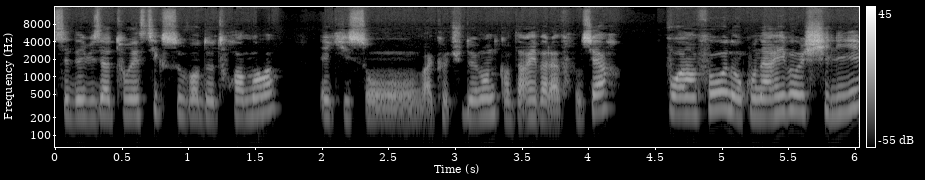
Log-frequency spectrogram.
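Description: Against a quiet background, a woman talks at a fairly quick pace. Her voice sits fairly high, with a dark, mellow tone. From France, Lyon. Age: 30s. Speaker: traveller. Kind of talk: interview.

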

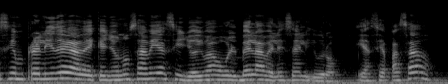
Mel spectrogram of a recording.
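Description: At a moderate pace, a plain, everyday voice talks with fairly even intonation. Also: woman. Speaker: genealogist. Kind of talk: radio interview.

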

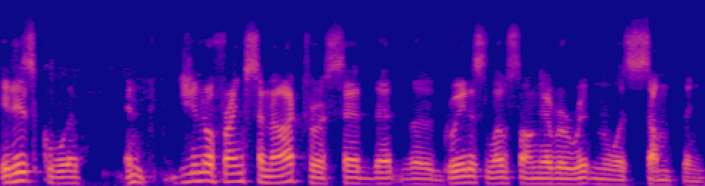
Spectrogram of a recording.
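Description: A man talks in a plain, everyday voice at a medium pitch. His pace is fairly quick and his intonation lively. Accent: American. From Berkeley, California. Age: 50s. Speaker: rock bass player. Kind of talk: casual interview. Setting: video call from a car.

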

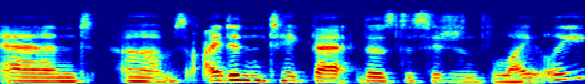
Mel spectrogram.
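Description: A woman's fairly slow delivery with ordinary pitch variation and an American accent. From US South, Charlotte, North Carolina. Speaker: nonprofit and impact advisory founder. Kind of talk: interview conversation. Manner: laughs often.

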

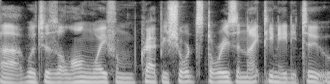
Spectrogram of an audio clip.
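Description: In an American accent, a man with a normal speaking voice talks at a fairly quick pace and medium pitch, the sound dry and close with no echo. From Missouri, Lebanon area (US Midwest). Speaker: author. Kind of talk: casual interview.

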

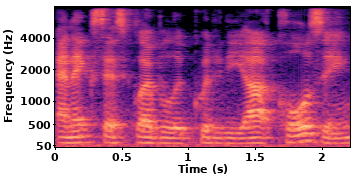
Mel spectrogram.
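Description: A man with an Australian accent speaks at a fairly quick pace and medium pitch. Audible room echo surrounds his voice. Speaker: investment specialist. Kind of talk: podcast interview.

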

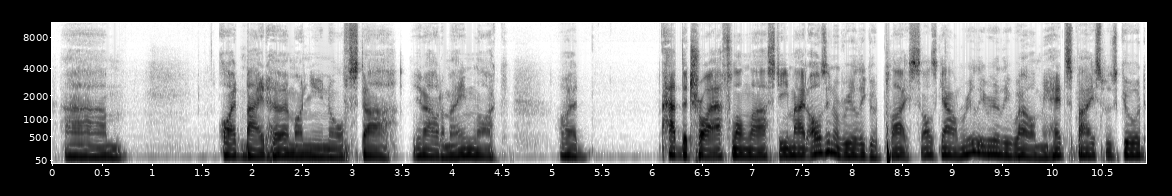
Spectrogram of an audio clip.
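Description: A fairly low-pitched man with an Australian accent, at a moderate pace, with long, frequent pauses and fairly even intonation, on a very clean recording with a silent background. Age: 40s. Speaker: podcast guest. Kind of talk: casual chat. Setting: studio.

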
